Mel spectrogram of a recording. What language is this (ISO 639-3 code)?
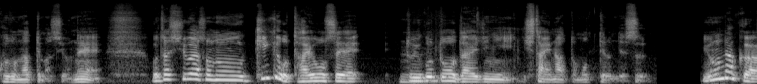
jpn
